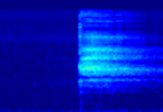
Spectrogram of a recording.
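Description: A young woman exclaims with delight.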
